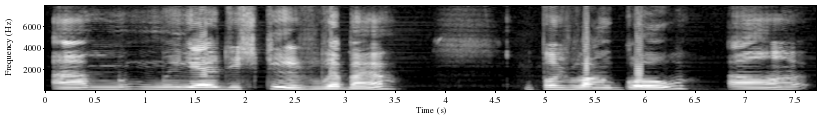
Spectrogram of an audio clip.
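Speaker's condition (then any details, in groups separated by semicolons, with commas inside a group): Cerebral palsy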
